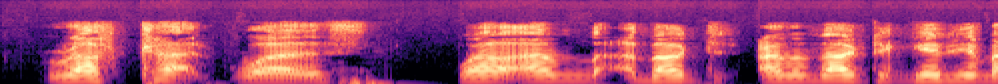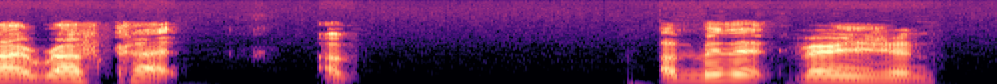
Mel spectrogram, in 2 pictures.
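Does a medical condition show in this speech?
Yes: cerebral palsy.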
